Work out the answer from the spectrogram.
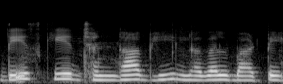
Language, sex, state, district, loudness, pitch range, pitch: Bhojpuri, female, Bihar, East Champaran, -15 LUFS, 200-220 Hz, 210 Hz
